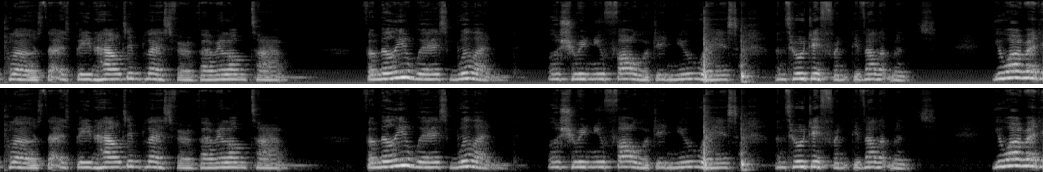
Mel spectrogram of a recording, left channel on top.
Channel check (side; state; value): left; noise; hum, 29 dB below the sound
